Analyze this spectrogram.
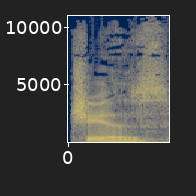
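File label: "cheers", British English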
